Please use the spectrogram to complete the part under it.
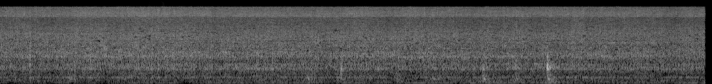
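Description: Potato pieces frying in a pan over a medium flame, producing an even, continuous sizzle with a few faint pops and no voices.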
